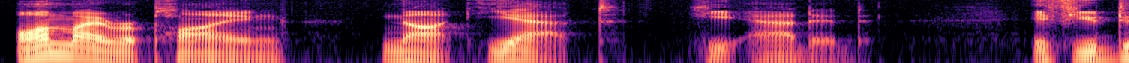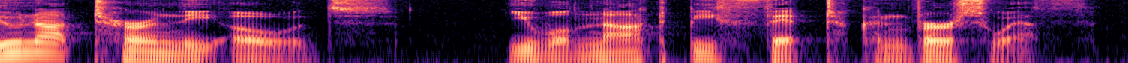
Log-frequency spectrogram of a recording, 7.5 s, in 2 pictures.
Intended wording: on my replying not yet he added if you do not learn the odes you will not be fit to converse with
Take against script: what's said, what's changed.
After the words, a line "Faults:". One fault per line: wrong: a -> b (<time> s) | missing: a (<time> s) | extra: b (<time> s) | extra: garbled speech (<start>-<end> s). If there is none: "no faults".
on my replying not yet he added if you do not turn the odes you will not be fit to converse with
Faults:
wrong: learn -> turn (4.1 s)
